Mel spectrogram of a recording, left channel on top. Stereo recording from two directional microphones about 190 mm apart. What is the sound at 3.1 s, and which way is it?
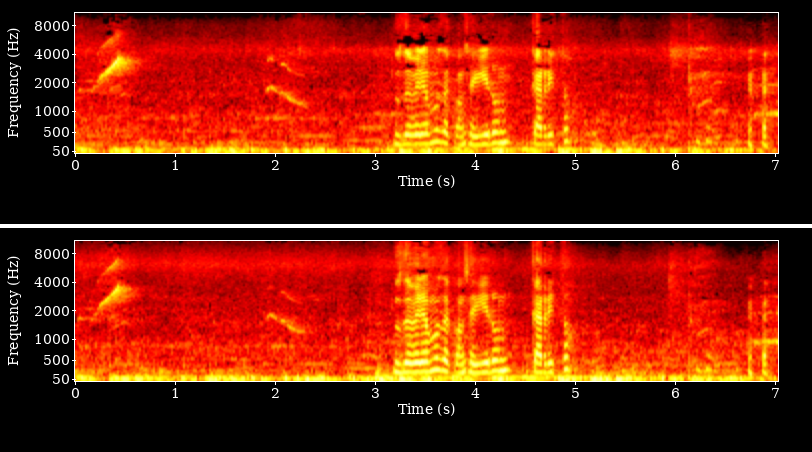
Speech, 30° right (ahead or behind).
